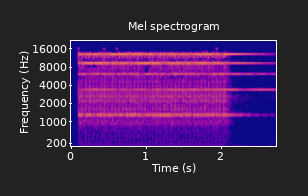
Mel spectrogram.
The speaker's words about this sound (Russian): когда вдруг тишину квартиры прорезала дробная трель телефонного звонка.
